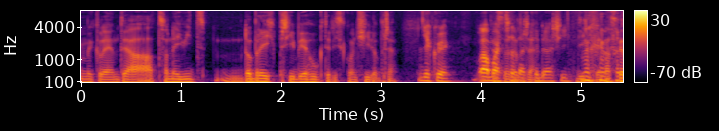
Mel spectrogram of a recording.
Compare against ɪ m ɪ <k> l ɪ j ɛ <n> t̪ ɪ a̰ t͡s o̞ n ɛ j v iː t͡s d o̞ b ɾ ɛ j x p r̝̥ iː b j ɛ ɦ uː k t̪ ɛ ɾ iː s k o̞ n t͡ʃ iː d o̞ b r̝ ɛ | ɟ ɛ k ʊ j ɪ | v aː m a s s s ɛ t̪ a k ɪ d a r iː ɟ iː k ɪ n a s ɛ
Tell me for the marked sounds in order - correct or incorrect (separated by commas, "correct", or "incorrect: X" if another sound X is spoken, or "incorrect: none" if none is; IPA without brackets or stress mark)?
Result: correct, correct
